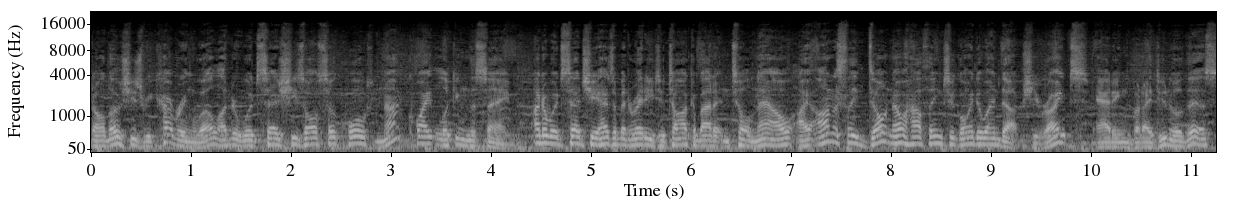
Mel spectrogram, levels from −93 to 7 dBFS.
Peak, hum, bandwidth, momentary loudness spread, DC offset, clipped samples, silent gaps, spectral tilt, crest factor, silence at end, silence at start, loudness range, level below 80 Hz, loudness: -14 dBFS; none; 17 kHz; 3 LU; under 0.1%; under 0.1%; none; -5 dB/octave; 14 dB; 0 s; 0 s; 1 LU; -46 dBFS; -28 LUFS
